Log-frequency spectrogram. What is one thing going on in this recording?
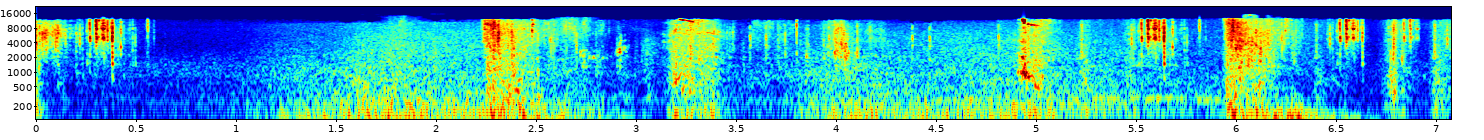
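Wind rushes loudly during a glide through the air.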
